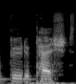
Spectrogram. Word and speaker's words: Budapest: into a backstory with the whole budapest or budapest thing as they pronounce it in this movie i think i think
